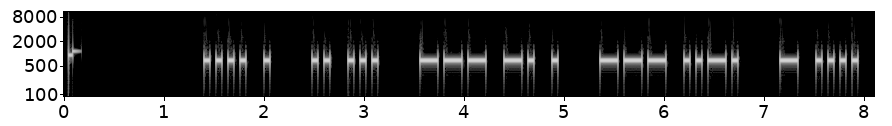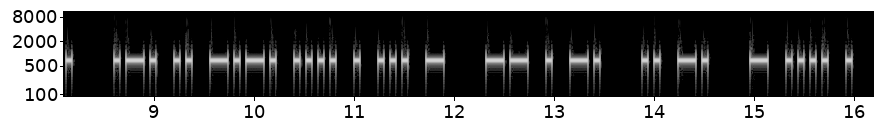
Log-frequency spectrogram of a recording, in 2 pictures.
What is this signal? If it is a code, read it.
Morse code, heard as a keyed tone, about 20 wpm, 700 Hz. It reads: HE IS ONE OF THE RICHEST MEN IN THE
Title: Sentences with 8-Word Phrases - 20wpm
